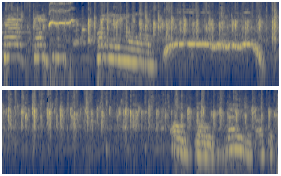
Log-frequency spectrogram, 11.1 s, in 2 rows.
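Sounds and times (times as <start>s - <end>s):
audience applause: 0.0s - 11.0s
long sustained whoop or whistle: 0.9s - 1.6s, 3.2s - 5.2s.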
